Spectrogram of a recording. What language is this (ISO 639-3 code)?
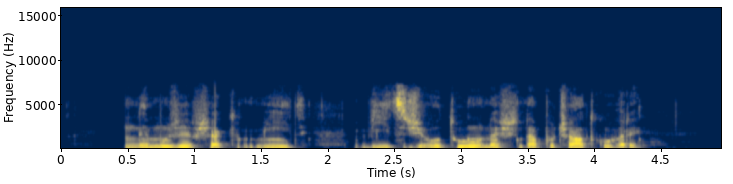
ces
